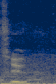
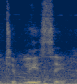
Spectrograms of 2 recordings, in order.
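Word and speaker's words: Tbilisi: the Russian Empire uh it's t back then but that's a mispronunciation it should be tii and now even in Russian it is tii okay so Freedom Square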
